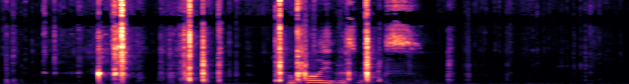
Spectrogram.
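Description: A plastic lid snaps and clicks into place.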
